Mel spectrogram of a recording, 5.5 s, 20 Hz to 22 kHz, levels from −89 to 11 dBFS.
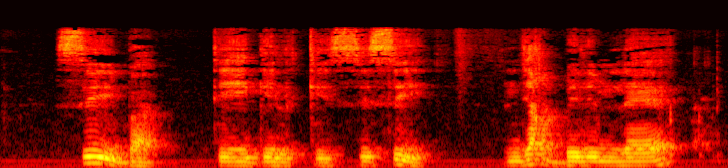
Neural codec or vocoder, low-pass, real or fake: none; 10.8 kHz; real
